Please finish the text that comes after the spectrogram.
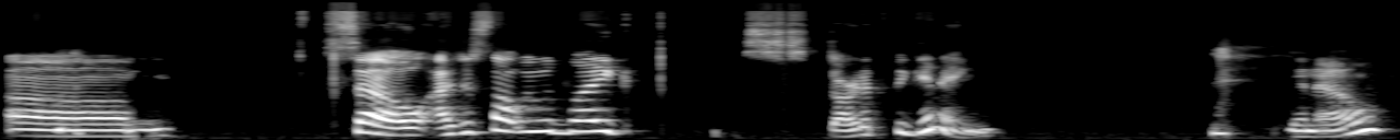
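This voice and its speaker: A woman's voice: medium pitch, big pitch swings, takes it slowly, rough recording. A woman hosting a book discussion in a casual, giggly, informal way. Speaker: host of a book readalong live show.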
